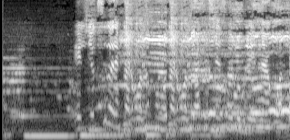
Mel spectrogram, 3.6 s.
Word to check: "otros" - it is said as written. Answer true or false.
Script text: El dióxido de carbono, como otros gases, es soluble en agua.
false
